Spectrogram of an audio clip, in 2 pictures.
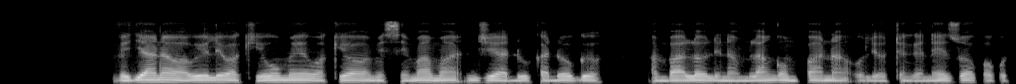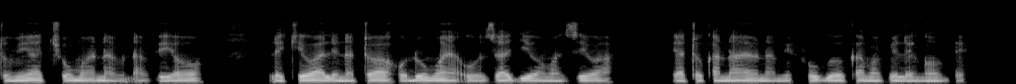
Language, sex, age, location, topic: Swahili, male, 25-35, Dar es Salaam, finance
